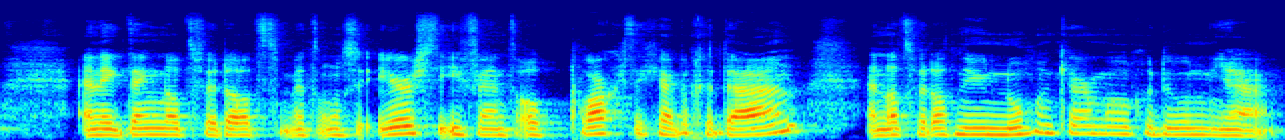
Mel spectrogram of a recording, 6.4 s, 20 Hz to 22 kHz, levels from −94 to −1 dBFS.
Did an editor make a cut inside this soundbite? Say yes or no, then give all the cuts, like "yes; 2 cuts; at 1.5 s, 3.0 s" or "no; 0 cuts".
no; 0 cuts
